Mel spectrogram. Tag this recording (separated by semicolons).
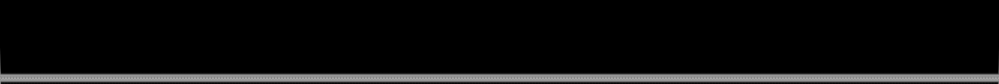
ratio; pythagorean; signal; chord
